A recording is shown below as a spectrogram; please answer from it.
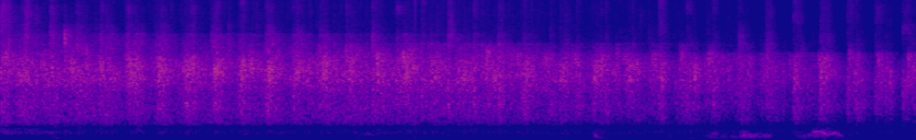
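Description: A lecture-hall audience applauds at a keynote conference, producing a sustained, even roar of many hands clapping with a faint pulsing rhythm, occasional low murmurs and thumps underneath.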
